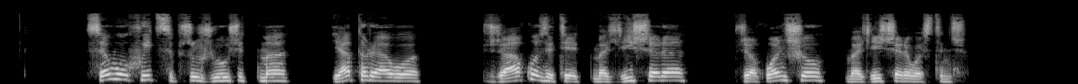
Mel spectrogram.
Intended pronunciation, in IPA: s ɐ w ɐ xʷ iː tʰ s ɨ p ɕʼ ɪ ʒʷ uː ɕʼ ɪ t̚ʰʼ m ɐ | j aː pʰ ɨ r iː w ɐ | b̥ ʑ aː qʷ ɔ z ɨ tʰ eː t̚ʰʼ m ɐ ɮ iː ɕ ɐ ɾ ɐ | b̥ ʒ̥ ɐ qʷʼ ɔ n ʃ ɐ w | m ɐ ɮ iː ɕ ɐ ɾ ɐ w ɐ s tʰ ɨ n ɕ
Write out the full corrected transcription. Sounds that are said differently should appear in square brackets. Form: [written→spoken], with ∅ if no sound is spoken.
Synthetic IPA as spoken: s ɐ w ɐ xʷ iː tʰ s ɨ p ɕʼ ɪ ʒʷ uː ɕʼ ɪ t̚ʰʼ m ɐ | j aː pʰ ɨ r [iː→aː] w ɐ | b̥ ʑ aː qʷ ɔ z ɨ tʰ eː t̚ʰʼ m ɐ ɮ iː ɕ ɐ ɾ ɐ | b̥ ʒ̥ ɐ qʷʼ ɔ n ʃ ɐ w | m ɐ ɮ iː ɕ ɐ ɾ ɐ w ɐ s tʰ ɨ n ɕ

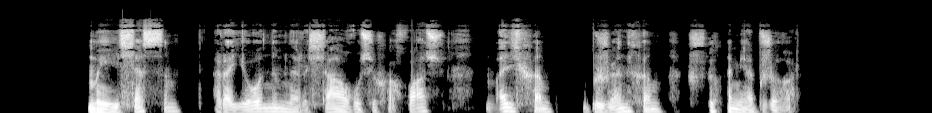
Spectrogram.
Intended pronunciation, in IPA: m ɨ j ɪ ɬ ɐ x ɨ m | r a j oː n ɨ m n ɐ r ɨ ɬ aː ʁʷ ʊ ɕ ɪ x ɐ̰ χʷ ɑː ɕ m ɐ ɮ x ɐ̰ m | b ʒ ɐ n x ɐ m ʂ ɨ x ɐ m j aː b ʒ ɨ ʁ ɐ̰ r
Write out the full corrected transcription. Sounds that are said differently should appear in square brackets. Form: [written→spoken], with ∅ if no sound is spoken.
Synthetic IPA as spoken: m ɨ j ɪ ɬ ɐ [x→s] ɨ m | r a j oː n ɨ m n ɐ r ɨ ɬ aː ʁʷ ʊ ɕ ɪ x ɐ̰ χʷ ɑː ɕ m ɐ ɮ x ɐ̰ m | b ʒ ɐ n x ɐ m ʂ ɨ x ɐ m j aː b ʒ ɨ ʁ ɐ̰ r

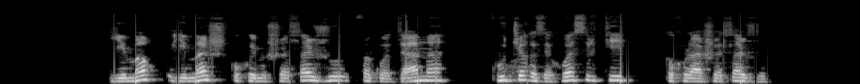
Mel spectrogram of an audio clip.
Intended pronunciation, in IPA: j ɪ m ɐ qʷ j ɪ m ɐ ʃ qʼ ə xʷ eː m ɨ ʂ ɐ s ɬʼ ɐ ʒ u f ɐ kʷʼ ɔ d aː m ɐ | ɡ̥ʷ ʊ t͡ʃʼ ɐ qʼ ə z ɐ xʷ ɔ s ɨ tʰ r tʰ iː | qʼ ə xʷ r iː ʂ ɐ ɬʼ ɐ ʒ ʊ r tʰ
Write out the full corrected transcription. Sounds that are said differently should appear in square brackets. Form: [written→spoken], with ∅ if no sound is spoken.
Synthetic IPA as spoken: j ɪ m ɐ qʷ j ɪ m ɐ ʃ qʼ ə xʷ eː m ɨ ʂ ɐ [s→∅] ɬʼ ɐ ʒ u f ɐ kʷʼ ɔ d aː m ɐ | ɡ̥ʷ ʊ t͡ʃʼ ɐ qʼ ə z ɐ xʷ ɔ s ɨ [tʰ→∅] r tʰ iː | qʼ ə xʷ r [iː→aː] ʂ ɐ ɬʼ ɐ ʒ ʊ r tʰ

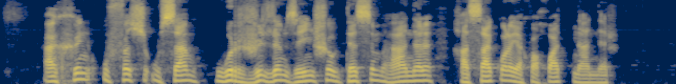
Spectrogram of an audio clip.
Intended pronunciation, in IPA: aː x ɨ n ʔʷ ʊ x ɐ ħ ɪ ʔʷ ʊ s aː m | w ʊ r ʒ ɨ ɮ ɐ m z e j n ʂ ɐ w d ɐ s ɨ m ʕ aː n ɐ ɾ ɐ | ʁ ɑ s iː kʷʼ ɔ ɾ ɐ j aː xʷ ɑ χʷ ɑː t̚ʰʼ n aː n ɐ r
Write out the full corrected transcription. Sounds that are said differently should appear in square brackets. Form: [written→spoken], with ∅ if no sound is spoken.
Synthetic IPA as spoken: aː x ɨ n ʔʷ ʊ [x→f] ɐ [ħ→ɕ] ɪ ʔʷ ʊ s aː m | w ʊ r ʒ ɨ ɮ ɐ m z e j n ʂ ɐ w d ɐ s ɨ m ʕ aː n ɐ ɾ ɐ | ʁ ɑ s [iː→aː] kʷʼ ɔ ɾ ɐ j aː xʷ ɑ χʷ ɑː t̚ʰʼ n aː n ɐ r

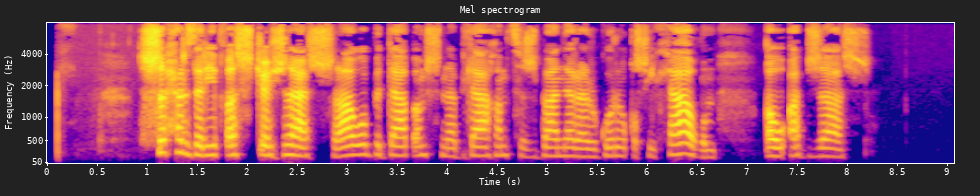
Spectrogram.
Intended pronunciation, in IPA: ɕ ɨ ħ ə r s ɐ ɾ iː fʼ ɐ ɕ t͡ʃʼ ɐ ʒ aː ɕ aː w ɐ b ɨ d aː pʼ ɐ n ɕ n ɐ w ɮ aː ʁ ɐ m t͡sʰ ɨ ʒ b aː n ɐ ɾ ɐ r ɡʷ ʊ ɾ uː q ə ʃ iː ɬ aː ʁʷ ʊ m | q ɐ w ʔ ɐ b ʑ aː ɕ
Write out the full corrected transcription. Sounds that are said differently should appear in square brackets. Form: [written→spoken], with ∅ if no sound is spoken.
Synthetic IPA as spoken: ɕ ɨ ħ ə r [s→z] ɐ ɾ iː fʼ ɐ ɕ t͡ʃʼ ɐ ʒ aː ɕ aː w ɐ b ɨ d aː pʼ ɐ [n→m] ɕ n ɐ [w→b] ɮ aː ʁ ɐ m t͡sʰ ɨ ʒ b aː n ɐ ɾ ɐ r ɡʷ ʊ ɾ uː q ə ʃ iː ɬ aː ʁʷ ʊ m | q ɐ w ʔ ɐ b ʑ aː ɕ

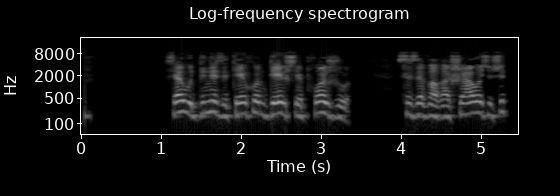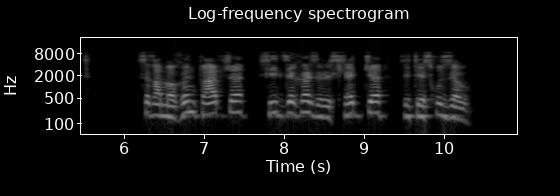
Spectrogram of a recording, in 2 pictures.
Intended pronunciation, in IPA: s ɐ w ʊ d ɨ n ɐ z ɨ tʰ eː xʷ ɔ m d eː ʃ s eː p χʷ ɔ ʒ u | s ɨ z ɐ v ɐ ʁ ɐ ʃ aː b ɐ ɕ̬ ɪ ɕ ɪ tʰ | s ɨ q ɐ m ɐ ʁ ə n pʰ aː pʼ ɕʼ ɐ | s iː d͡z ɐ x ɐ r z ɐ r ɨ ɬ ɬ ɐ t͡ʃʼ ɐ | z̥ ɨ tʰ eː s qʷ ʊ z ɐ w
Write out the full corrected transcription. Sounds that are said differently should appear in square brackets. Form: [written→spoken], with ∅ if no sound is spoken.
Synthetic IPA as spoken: s ɐ w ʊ d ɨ n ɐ z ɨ tʰ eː xʷ ɔ m d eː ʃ s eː p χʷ ɔ ʒ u | s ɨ z ɐ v ɐ ʁ ɐ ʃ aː [b→w] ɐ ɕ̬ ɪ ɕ ɪ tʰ | s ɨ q ɐ m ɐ ʁ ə n pʰ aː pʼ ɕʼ ɐ | s iː d͡z ɐ x ɐ r z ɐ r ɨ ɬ ɬ ɐ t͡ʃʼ ɐ | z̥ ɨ tʰ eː s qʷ ʊ z ɐ w

